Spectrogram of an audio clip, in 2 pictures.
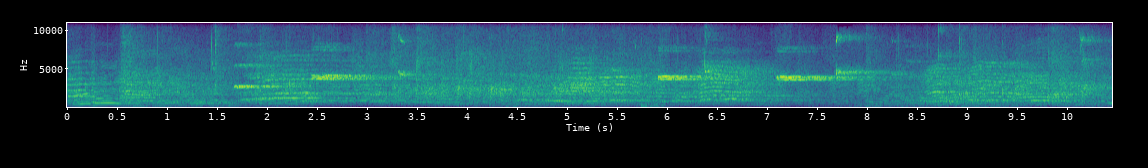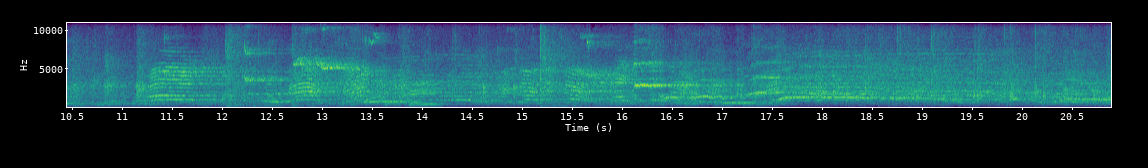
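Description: Indoor volleyball rally on a hardwood gym court: the ball is hit repeatedly, sneakers squeak in short high tones, and voices call out, all echoing in the large hall.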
